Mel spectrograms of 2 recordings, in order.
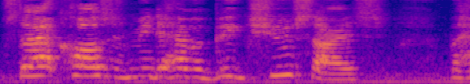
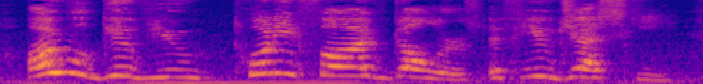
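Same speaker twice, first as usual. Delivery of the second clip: put-on dad voice. Retelling what Dad offered before leaving: imitating Dad's voice. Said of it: "let me do my dad's impression".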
